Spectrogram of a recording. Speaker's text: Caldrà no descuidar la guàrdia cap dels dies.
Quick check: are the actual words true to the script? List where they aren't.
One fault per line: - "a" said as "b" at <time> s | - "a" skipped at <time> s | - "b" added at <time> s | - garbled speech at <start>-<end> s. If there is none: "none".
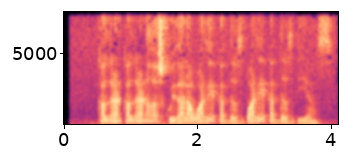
- "caldrà" added at 0.9 s
- "guàrdia cap dels" added at 2.8 s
